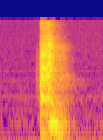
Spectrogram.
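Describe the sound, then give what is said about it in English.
A single sneeze: one sharp, breathy burst that cuts in suddenly and fades within half a second, alone against near silence. “Had a sneeze there.”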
